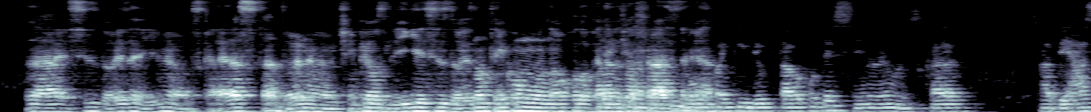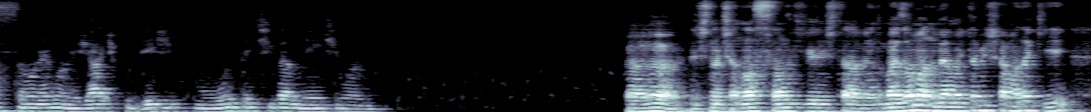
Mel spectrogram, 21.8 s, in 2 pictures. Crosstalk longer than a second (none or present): present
